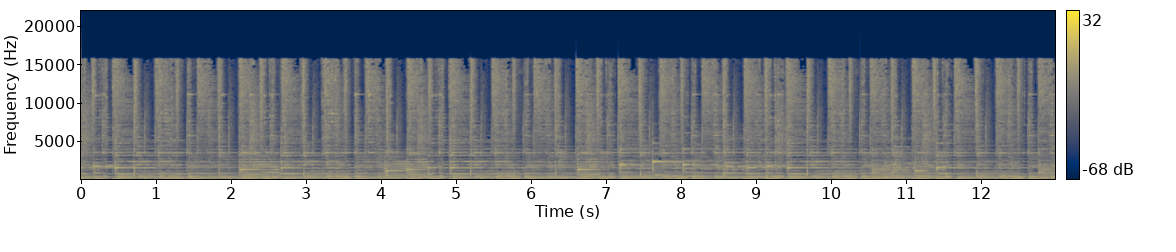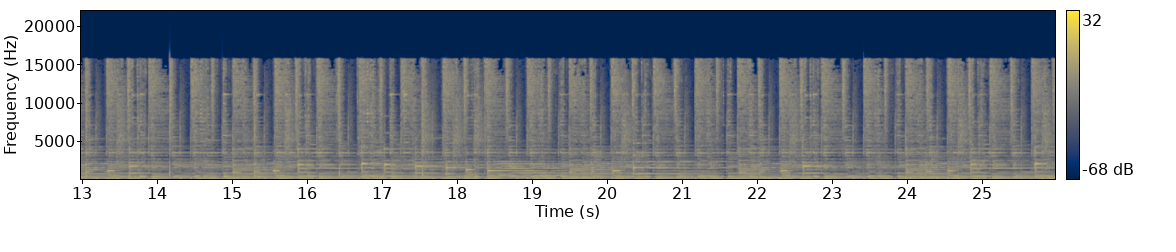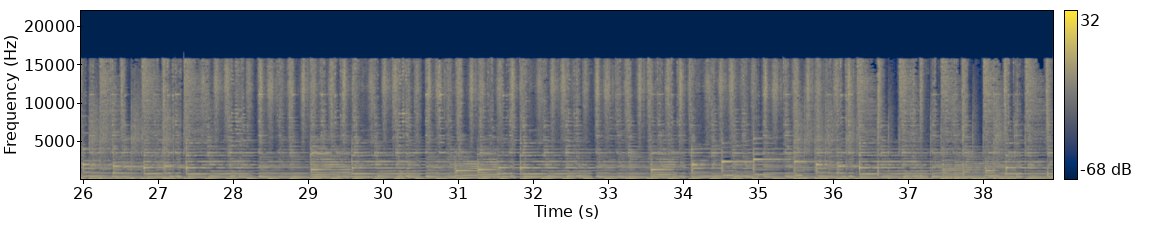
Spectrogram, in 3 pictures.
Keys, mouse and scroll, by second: 0.0-6.2 typing, 6.1-6.5 scroll up 1, 7.2 click, 7.6-8.7 drag, 9.1 click, 9.6 click, 10.5 click, 11.5 click, 11.7 click, 12.4 click, 12.8-13.2 ctrl+scroll down 2, 13.6 ctrl+scroll down 2, 14.0 middle click, 16.0 click, 17.7 click, 18.8 click, 19.9 click, 20.5 click, 21.7 click, 22.0 click, 22.8 click, 23.6 ctrl+scroll up 2, 24.2 click, 24.5 click, 25.3-27.6 drag, 27.8 click, 28.0 ctrl+scroll down 2, 28.4 ctrl+middle click, 28.7 ctrl+scroll down 2, 29.5 middle click, 34.8 ctrl+s, 34.9 ctrl+click, 35.6 click, 36.1 click, 36.3 click, 37.3 ctrl+c, 38.8 click.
